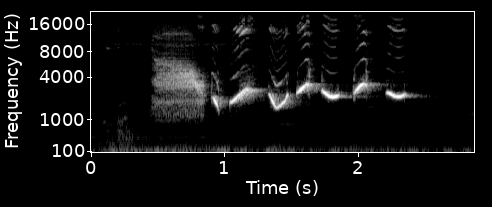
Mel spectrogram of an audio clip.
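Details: Common iora singing, recorded as a lure for silent birds: a brief hiss, then six or seven bright, wavering whistled notes joined into a flowing phrase.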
